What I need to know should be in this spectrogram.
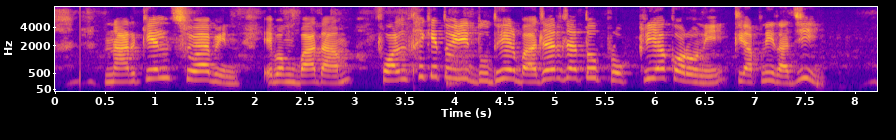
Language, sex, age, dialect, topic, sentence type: Bengali, male, 25-30, Standard Colloquial, agriculture, statement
